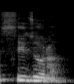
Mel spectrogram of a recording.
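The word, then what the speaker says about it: caesura: এরপরে ধরেন যেটা আছে সেটা হচ্ছে সিজোরা উচ্চারণটা কেমন? উচ্চারণটা হচ্ছে সিজোরা।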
